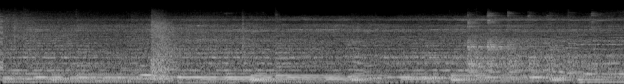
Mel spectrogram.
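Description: Background score music with long held notes.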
